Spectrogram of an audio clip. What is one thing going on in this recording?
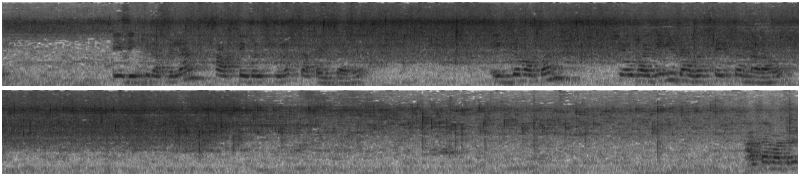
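A spatula stirs and scrapes against a pan.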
